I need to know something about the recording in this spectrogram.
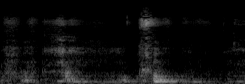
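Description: Rubbing and rustling as a pair of over-ear headphones is handled and lifted off, with a short breathy laugh about one and a half seconds in.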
